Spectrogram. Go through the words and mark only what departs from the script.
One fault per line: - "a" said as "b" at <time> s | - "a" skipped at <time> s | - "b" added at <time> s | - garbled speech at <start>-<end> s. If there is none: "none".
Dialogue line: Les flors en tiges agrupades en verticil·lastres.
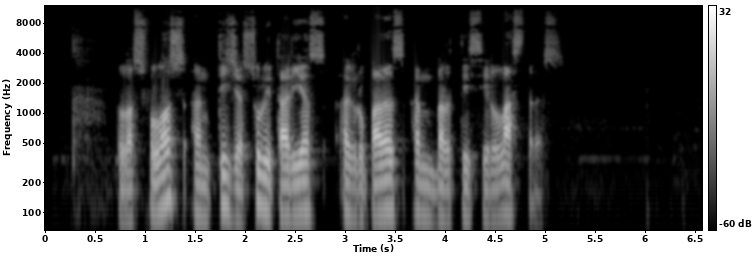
- "solitàries" added at 2.1 s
